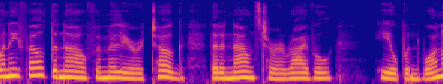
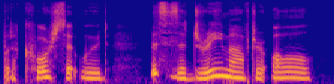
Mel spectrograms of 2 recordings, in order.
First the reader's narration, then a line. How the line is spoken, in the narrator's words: thought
